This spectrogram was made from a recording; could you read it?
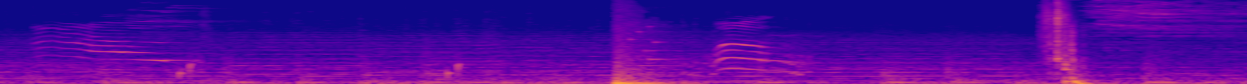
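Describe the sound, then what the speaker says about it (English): A cat in a Nancy Drew video game meows several times, rising and falling cries heard close over a low ambient hum, broken by a couple of sharp thumps. "There's that cat again."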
